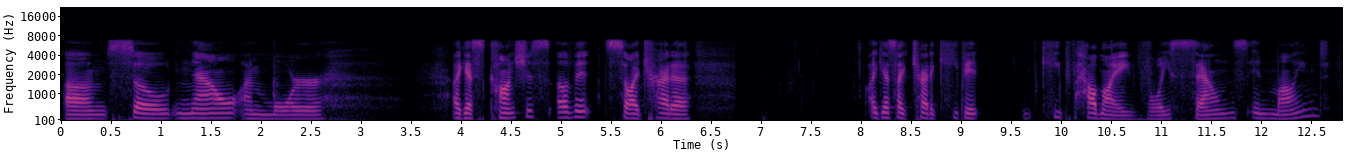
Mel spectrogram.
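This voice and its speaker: Bright, crisp woman, slow and halting. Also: deep voice, dry recording, lo-fi sound. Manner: hesitant, many fillers and restarts. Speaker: stream guest. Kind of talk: casual Q&A chat.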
